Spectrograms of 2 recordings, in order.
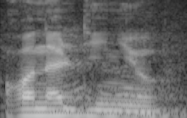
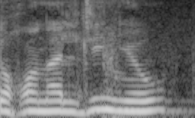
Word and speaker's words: Ronaldinho: même temps alors moi j'ai adopté la prononciation française de Ronaldinho hein Ronaldinho été de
